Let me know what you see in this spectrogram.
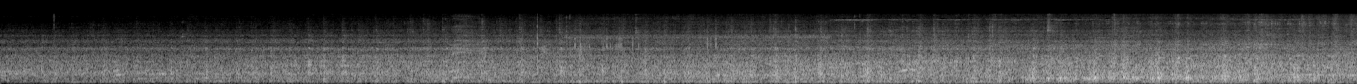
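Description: R44 subway cars rolling into a station, growing louder as they come close and pass, with the wheels clicking over the rail joints. A thin high squeal sounds for a few seconds partway through, and a falling whine near the end as the train slows to stop.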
